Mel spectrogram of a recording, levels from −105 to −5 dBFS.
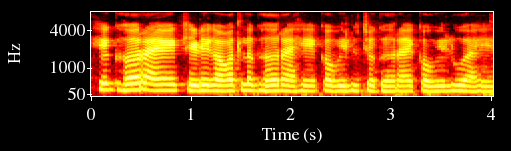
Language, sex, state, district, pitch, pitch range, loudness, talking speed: Marathi, female, Maharashtra, Gondia, 195 Hz, 190-210 Hz, -16 LUFS, 165 wpm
